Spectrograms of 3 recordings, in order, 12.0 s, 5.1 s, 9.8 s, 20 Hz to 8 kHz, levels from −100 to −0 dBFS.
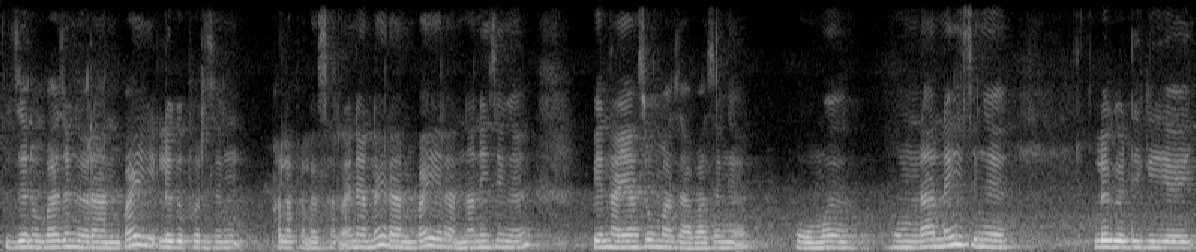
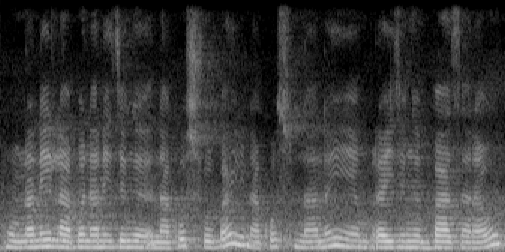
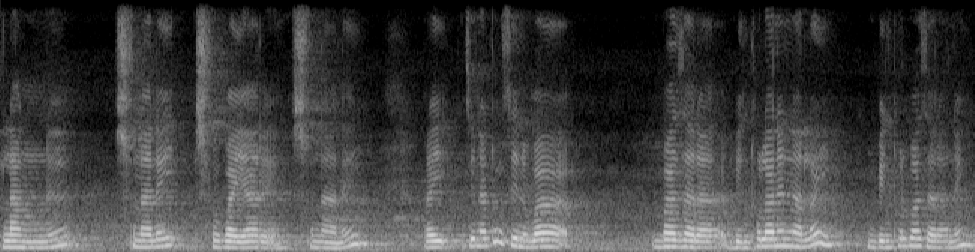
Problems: low volume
